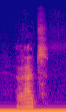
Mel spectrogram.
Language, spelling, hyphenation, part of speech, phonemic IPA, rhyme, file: Dutch, ruit, ruit, noun / verb, /rœy̯t/, -œy̯t, Nl-ruit.ogg
- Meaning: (noun) 1. the shape rhombus, an equilateral parallelogram 2. a lozenge 3. a diamond; mostly used in the plural for that card suit 4. a glass panel (as) in a window; hence, the whole window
